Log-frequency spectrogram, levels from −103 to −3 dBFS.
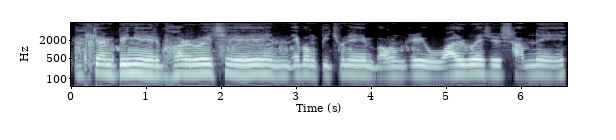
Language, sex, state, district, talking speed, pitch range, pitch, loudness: Bengali, male, West Bengal, Jalpaiguri, 110 wpm, 135-150 Hz, 140 Hz, -16 LUFS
